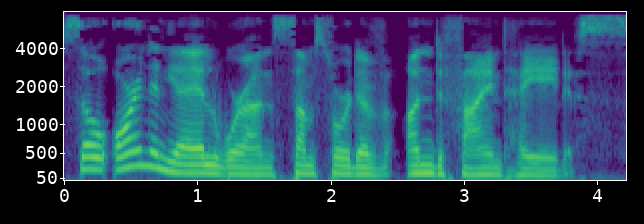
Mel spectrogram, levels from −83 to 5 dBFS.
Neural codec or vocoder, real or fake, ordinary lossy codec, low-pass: none; real; MP3, 32 kbps; 7.2 kHz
